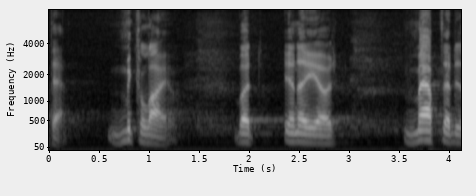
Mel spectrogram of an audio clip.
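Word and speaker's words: Mykolaiv (Миколаїв): In Ukrainian language, it comes out pronounced as with an M sound, Mykolaiv.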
